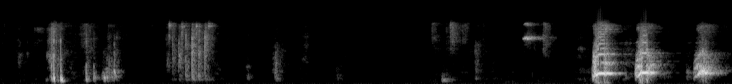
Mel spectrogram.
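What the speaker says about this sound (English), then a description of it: "his dog is very excited about this prospect" An excited dog barks and yips in scattered bursts, with quiet gaps between them and a trio of louder, sharper barks near the end, close by.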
